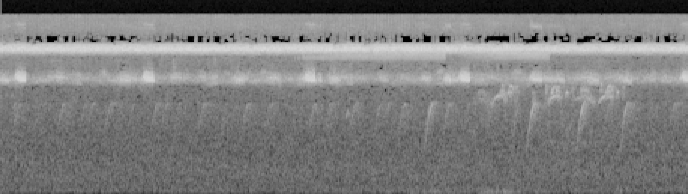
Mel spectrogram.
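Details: Nocturnal crickets sustain a dense, high-pitched trill, punctuated by regular louder chirps every couple of seconds and a run of quick falling chirps toward the end.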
